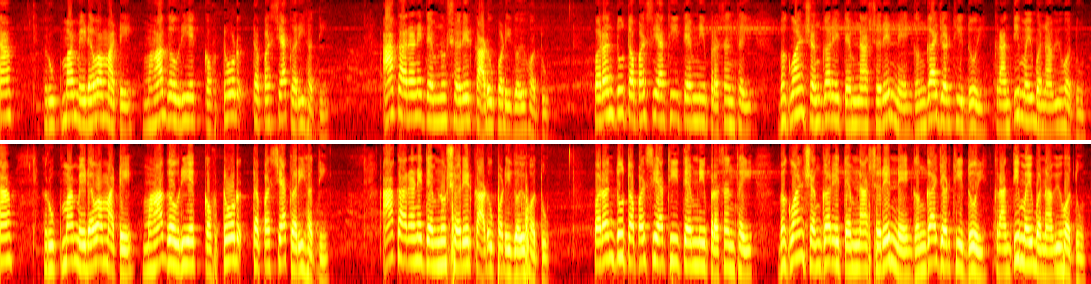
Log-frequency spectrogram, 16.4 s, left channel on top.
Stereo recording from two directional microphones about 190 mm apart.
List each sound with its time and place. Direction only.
0.0 s speech: 35° right (ahead or behind)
